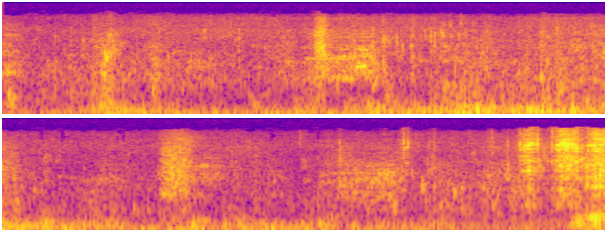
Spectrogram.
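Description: Wind buffeting the microphone and water slapping against the hull of a small boat drifting at sea, an uneven low rumble with a few faint clicks.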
